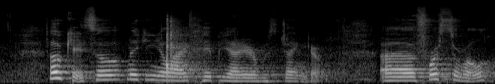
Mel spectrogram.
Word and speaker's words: hAPIer: It looks good written down, but I was not sure how to pronounce that. Okay, and full screen. This should be good. Okay, so making your life happier with Django.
